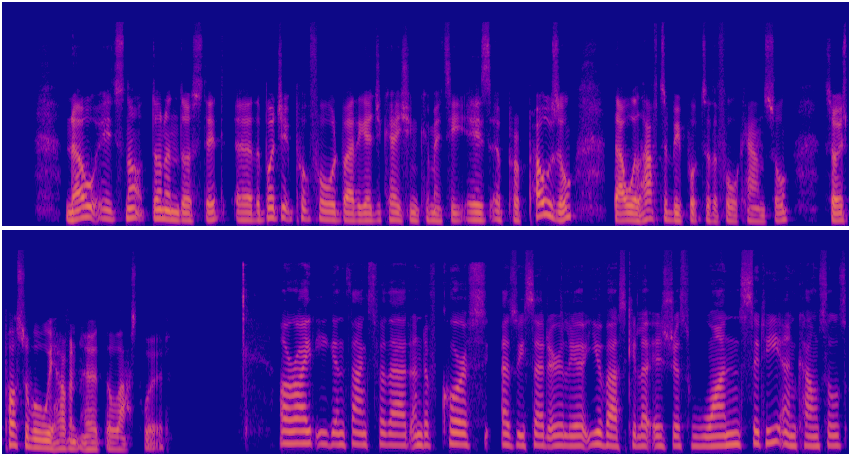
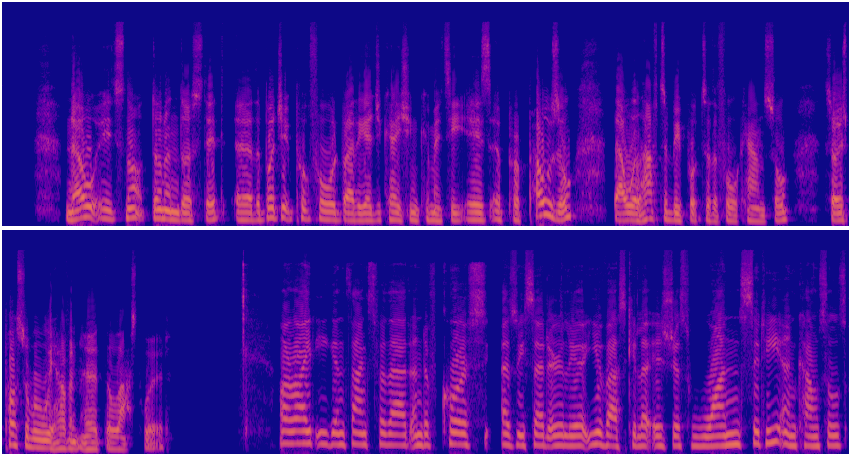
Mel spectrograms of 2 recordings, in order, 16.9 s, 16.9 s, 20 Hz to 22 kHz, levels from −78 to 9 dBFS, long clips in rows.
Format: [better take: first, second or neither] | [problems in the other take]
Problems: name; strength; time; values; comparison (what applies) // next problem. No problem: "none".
first | distortion; slight; 10 dB below the speech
